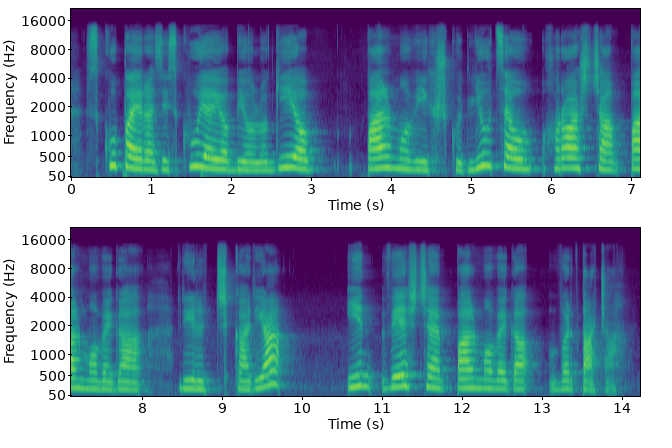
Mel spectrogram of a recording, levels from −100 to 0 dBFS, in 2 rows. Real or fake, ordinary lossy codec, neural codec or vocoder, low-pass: real; none; none; 14.4 kHz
